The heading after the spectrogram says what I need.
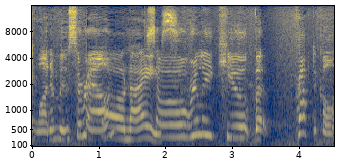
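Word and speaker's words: Gneiss: Anyway, this is called Nice Apparel. And nice is spelled G N E I S S cuz that's a kind of rock you encounter when you're climbing or hiking.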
